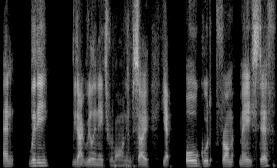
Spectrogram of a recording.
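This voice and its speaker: A man's voice: lowish voice, expressive, moderate pace, dry recording. A man hosting a casual solo fantasy sport Q&A, talking in a chatty, matey, informal way with plenty of slang. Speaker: host of a fantasy sport Q&A show. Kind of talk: casual solo mailbag commentary, reading out questions and answering.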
